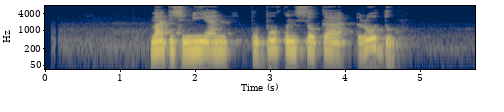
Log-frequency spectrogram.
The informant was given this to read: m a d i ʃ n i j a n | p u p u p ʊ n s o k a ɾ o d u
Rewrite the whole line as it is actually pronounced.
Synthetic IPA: m a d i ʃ m i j a n | p u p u q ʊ n s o k a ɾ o d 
